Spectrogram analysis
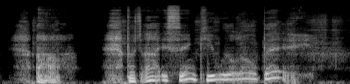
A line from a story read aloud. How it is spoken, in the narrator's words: he added, with that funny, dry chuckle of his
